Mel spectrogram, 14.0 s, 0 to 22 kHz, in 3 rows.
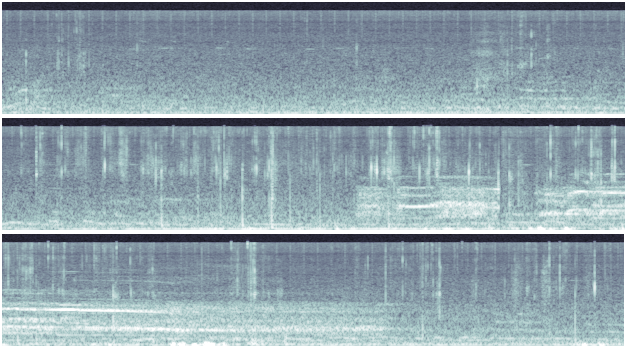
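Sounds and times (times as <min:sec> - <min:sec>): cat chewing and tearing: 0:00.0 - 0:01.2, 0:03.7 - 0:14.0
rooster crowing: 0:07.3 - 0:12.4.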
